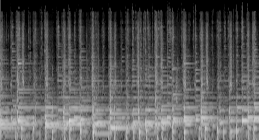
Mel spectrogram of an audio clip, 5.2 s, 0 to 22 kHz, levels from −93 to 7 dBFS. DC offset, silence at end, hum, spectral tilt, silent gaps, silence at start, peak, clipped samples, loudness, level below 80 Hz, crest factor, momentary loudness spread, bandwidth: under 0.1%; 0 s; none; -5.5 dB/octave; none; 0 s; -2 dBFS; under 0.1%; -20 LUFS; -38 dBFS; 16 dB; 5 LU; 17.5 kHz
